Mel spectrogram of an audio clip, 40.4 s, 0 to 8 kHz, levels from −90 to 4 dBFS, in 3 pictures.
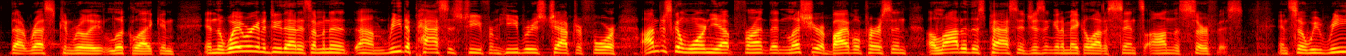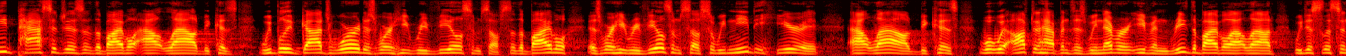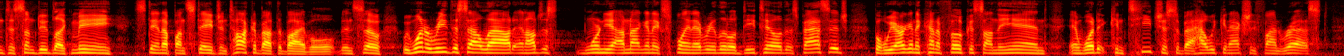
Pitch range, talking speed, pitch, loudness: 160-190 Hz, 260 wpm, 175 Hz, -26 LUFS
